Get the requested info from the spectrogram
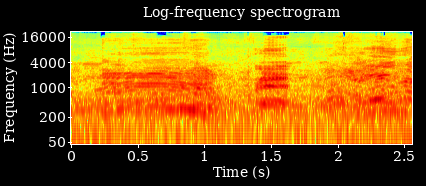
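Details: Cattle at Raniganj haat, a livestock market in Dinajpur, where cows with calves are sold on July 29, 2026. Short harmonic moo lasting under a second, then two briefer bleating calls, over steady crowd murmur.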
